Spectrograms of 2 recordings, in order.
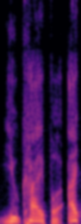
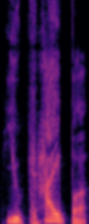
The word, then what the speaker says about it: Yucaipa: a long time where you know how to pronounce their crazy names like Yucaipa. I would have never known how to say that unless I was covering this case. I'm proud of myself. Yucaipa.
